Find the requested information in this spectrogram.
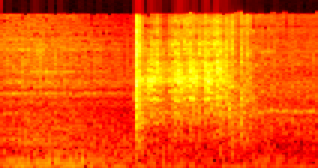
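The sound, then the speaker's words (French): Camper van engine starting: a low rumble, then the engine catches with a sudden loud burst and settles into a steady running hum. “démarra alors le moteur du combi.”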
